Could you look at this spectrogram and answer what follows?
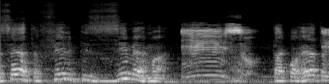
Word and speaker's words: Philipp: A pronúncia é certa? Felipe Zimmermann.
